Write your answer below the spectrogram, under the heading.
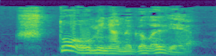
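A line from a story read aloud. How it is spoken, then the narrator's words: Exclamation. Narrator (Russian): воскликнул он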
